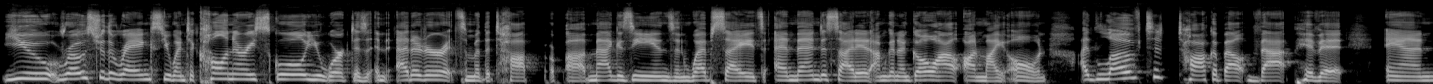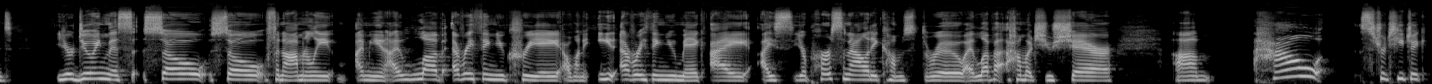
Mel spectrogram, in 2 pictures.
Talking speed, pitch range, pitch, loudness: 165 wpm, 185-230 Hz, 205 Hz, -19 LUFS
